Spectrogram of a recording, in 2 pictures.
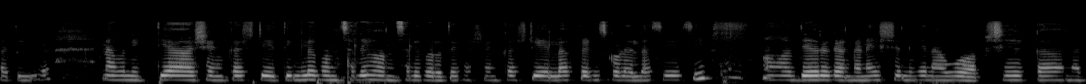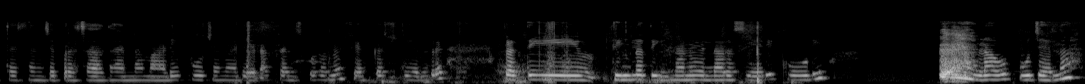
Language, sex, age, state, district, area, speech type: Kannada, female, 30-45, Karnataka, Mandya, rural, spontaneous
